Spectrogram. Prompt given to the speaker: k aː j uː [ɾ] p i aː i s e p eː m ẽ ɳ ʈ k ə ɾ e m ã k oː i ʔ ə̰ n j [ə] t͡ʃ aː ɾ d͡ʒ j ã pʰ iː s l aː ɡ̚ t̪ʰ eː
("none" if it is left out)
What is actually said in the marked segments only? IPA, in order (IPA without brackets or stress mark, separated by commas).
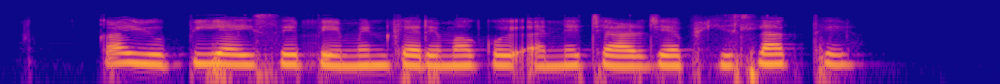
none, ə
